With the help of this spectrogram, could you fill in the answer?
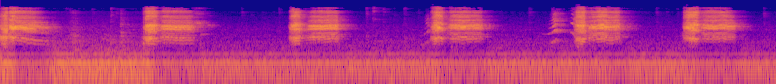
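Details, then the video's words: Parrot screaming too loud: repeated harsh, grating screeches, mostly paired bursts, coming roughly every one and a half seconds across the stretch, with a steady low hum underneath. "PARROT SCREAMING TOO LOUD | PARROT SCREAMING SOUNDS"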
